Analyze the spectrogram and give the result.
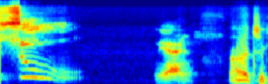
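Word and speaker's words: Siu: No, he goes, HH goes, "See you." saw someone. Wait. That's how it was spelled. It was spelled S-I-U. I think the I is silent, bro. Also, it's Sue.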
